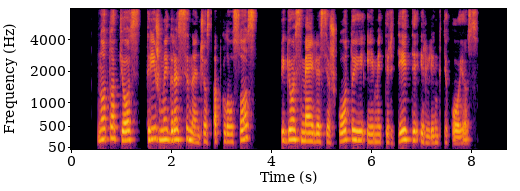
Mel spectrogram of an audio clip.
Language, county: Lithuanian, Šiauliai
